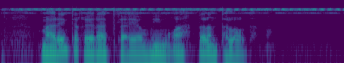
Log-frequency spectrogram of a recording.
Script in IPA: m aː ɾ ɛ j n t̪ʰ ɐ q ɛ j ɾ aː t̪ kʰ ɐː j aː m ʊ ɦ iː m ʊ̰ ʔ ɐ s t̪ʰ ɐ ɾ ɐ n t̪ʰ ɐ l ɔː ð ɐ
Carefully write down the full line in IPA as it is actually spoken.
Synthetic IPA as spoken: m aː ɾ ɛ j n t̪ʰ ɐ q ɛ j ɾ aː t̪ kʰ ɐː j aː m ʊ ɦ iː m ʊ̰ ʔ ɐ h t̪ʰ ɐ ɾ ɐ n t̪ʰ ɐ l ɔː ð ɐ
